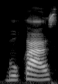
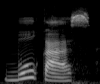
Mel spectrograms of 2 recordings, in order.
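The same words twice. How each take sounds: First: The stress is on the second syllable. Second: The stress is on the first syllable.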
